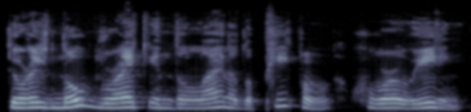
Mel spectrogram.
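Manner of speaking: very slow, careful English sentence; slow example reading. Shown as a demonstration. English teacher reading an example sentence slowly to students. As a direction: read each English word slowly for learners.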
